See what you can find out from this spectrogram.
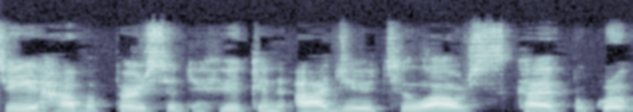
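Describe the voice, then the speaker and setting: Speaking at a moderate pace, a woman uses a fairly high pitch and fairly even intonation. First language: not English. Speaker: webinar presenter. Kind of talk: webinar Q&A. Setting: webinar. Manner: halting.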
